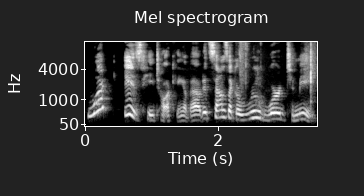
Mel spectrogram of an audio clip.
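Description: A woman playing a calm, regal queen. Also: medium pitch, moderate pace, slight background noise, pitched above the performer's own voice, close to an everyday voice. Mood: composed. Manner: calm, dignified, polite. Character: composed, regal older queen.

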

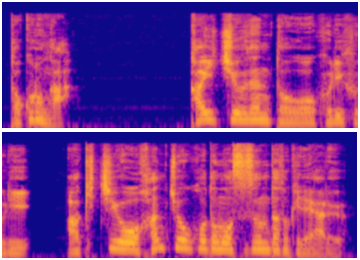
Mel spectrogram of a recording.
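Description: A man narrating a mystery novel in a theatrical, deliberate storytelling manner. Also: fairly high pitch, very animated, darkish tone. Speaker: audiobook narrator and stage actor.

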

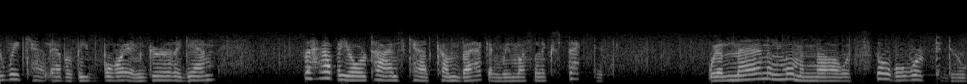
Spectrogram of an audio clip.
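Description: A woman's voice: mid-range voice, natural voice. An actress playing a spirited, outspoken young woman with earnest, emphatic 1940s radio delivery. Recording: muffled, noisy 1940s radio recording.

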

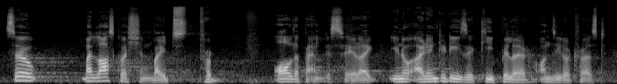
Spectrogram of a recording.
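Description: A man's voice: mid-range voice, expressive, a little fast, a little hiss or hum. A man moderating a conference panel, asking casual questions. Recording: reverberant hall.

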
